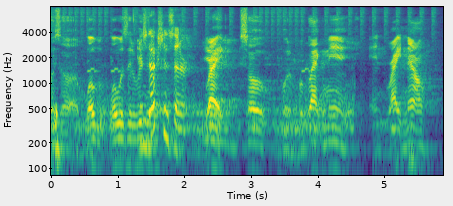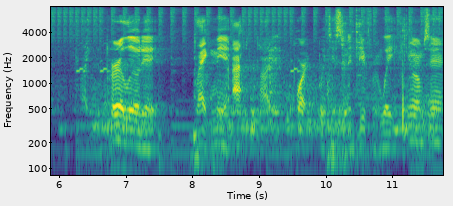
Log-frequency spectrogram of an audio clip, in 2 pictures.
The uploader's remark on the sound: Recorded live on April 15, 2023 on site at The Griot Museum of Black History in collaboration with Counterpublic, a civic exhibition that weaves contemporary art into the life of St.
